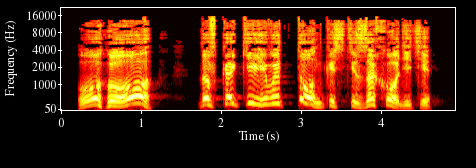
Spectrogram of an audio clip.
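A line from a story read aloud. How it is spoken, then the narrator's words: Laughing. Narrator (Russian): смеялся генерал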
